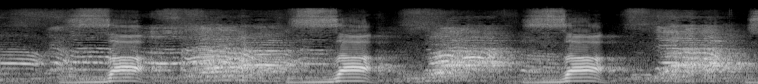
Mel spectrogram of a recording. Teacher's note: सीटी की तरह वो सख्ती के साथ आवाज़ निकलती है ना।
